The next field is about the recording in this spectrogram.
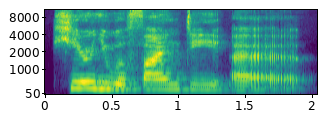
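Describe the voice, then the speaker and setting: A woman with a mellow, slightly hoarse voice, losing it as she talks. She hosts a webinar over a computer mic, hesitating on fillers and restarting phrases. She keeps a practical, explaining tone. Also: mid-range voice, steady tone, slow pace. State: losing her voice, clearing her throat often. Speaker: webinar presenter for an arts award. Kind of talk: explaining an application process. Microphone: computer mic on a video call.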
